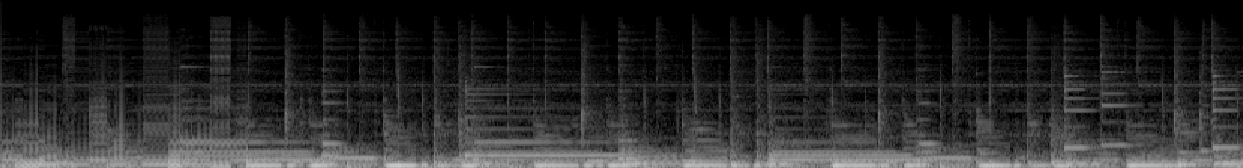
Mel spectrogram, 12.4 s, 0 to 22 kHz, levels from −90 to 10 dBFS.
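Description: Robotic sound from repeated short buffers, 0.02 to 2.48 s: a rigid 50 Hz buzz, likely one 20 ms chunk replayed over most of it.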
